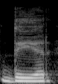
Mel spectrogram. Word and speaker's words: there: इसे हम लोग देरे नहीं पढ़ते। आपको मैं बता दूं, अगर इंग्लिश के किसी भी मीनिंग के आखिरी में ई लिखा हो तो हमें ई का उच्चारण नहीं करना होता। तो मीनिंग बन गई देयर।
